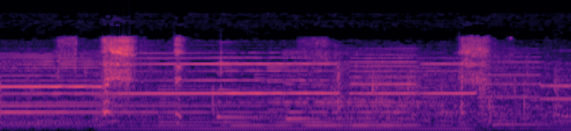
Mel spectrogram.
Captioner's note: Sylvia crying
